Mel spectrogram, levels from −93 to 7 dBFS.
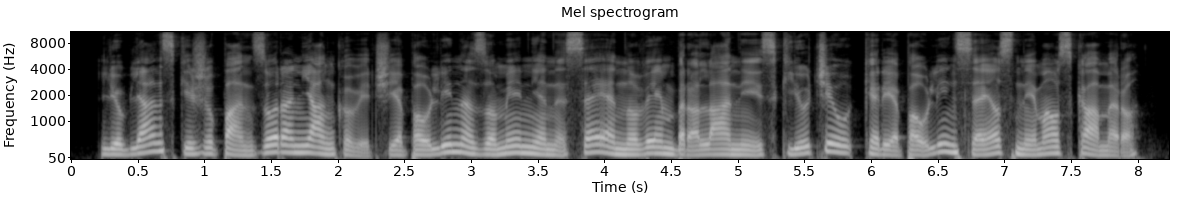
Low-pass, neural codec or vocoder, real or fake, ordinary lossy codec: none; none; real; none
